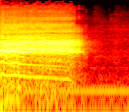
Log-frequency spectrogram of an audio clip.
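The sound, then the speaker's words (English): A voice lets out a single loud, strained scream imitating someone in pain, recalling screaming when having to chop a finger off in a video game, held for under a second before cutting off abruptly into near silence. “At one point, I remember one point I had to chop my finger off in that game. I was screaming, like, ah!”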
